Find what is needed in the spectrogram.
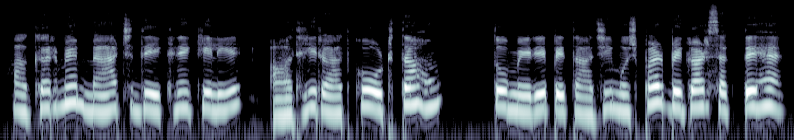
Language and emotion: Hindi, fearful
